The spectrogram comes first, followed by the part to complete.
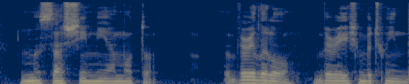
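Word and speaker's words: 武蔵: So this would be more like Musashi Miyamoto. Very little variation between the volume and length of those syllables. Musashi Miyamoto. Not like Musashi Miyamoto, which is how an English speaker would say that.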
